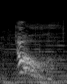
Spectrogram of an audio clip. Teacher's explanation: oh communicates disappointment. Therefore, its tone is low and short.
